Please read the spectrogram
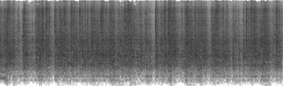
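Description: Hungry Hungry Hippos plastic game board in frantic play: hippo levers being hammered and the plastic hippo jaws clacking, with marbles rattling across the board. The clicks come in a dense, rapid clatter without a break.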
